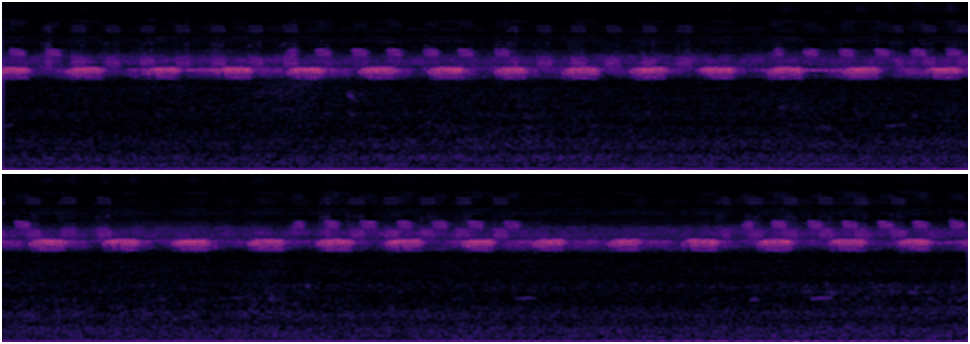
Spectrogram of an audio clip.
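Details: Autumn chorus of crickets and other insects at night: a steady high chirping pulse repeated about twice per second, with a second caller's rapid bursts of ticking notes layered above it at intervals.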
